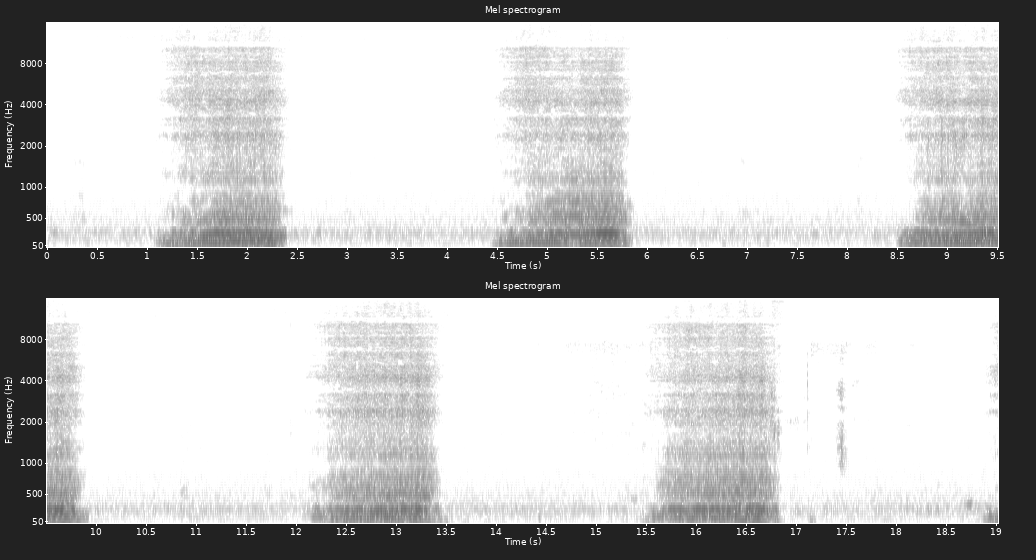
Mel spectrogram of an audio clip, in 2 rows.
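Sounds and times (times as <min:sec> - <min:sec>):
person snoring: 0:01.1 - 0:02.4, 0:04.5 - 0:05.9, 0:08.5 - 0:09.9, 0:12.1 - 0:13.5, 0:15.5 - 0:16.9.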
